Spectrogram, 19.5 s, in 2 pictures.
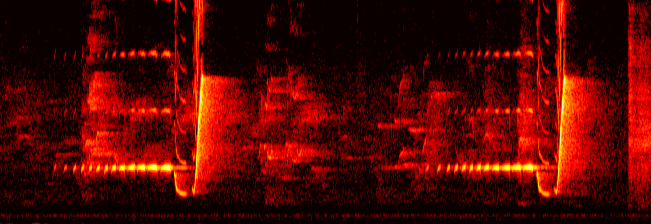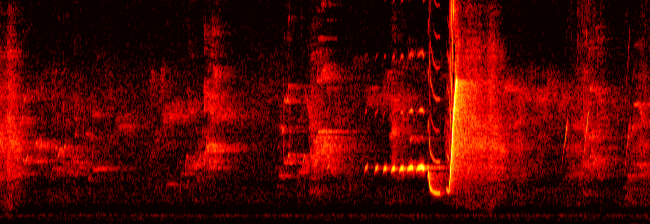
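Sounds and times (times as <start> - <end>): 
golden whistler singing: 1.3 - 3.1, 6.8 - 8.6, 15.4 - 16.7.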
